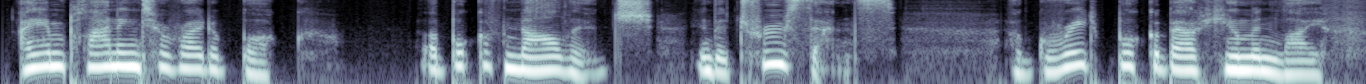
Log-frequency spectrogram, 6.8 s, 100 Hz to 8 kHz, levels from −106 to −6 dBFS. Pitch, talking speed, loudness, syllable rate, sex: 210 Hz, 165 wpm, -17 LUFS, 5.4 syllables/s, female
